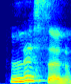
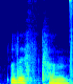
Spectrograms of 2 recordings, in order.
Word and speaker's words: listen: Listen was another one. Listen. Listen has a silent T.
